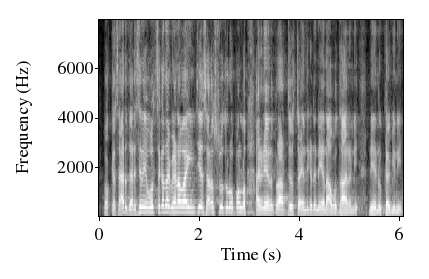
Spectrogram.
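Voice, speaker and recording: High-voiced man giving a devotional discourse. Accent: Telugu. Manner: chants verses slowly and fervently between plain explanations. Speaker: spiritual speaker. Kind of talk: devotional discourse with sung verses. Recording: hall reverb.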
